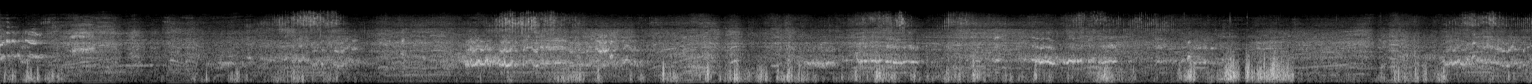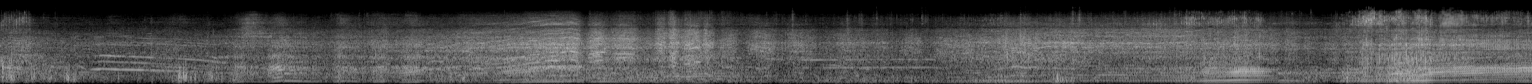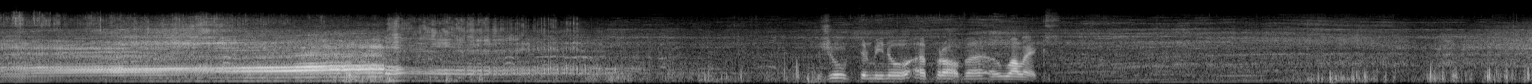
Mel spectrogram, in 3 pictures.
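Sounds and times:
tyres squealing and skidding: 0.0 - 45.9
car engine revving: 17.1 - 45.9.

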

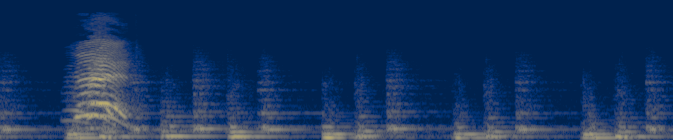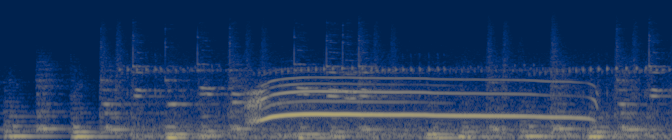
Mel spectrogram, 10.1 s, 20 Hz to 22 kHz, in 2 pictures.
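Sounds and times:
background music: 0.0 - 10.0
cat meowing: 6.9 - 9.6.

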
